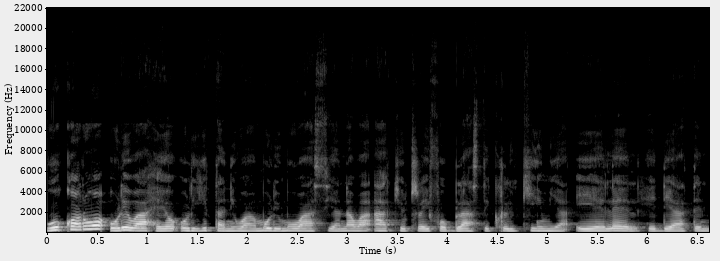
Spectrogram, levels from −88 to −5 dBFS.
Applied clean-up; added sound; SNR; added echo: none; none; none; none.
